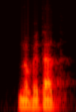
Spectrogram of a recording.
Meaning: something new; a novelty
- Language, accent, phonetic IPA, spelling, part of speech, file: Catalan, Valencia, [no.veˈtat], novetat, noun, LL-Q7026 (cat)-novetat.wav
